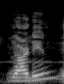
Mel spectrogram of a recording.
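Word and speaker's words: jardín: Is the H J? The J is H. The J is pronounced H. Jardin?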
